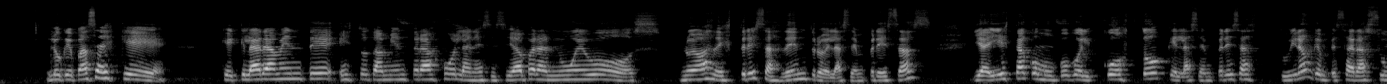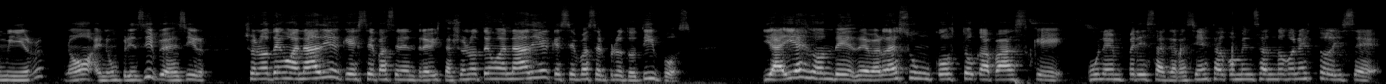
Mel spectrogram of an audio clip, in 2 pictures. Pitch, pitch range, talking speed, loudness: 225 Hz, 200-245 Hz, 175 wpm, -27 LUFS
